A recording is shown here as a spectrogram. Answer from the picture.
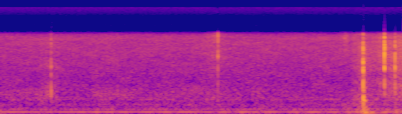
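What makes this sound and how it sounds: Long nails tap the buttons and edge of a black plastic TV remote control lying on a mat. Six short, sharp, bright clicks: two isolated ones early on, then a quick cluster of four near the end, over a quiet, steady low hum.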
